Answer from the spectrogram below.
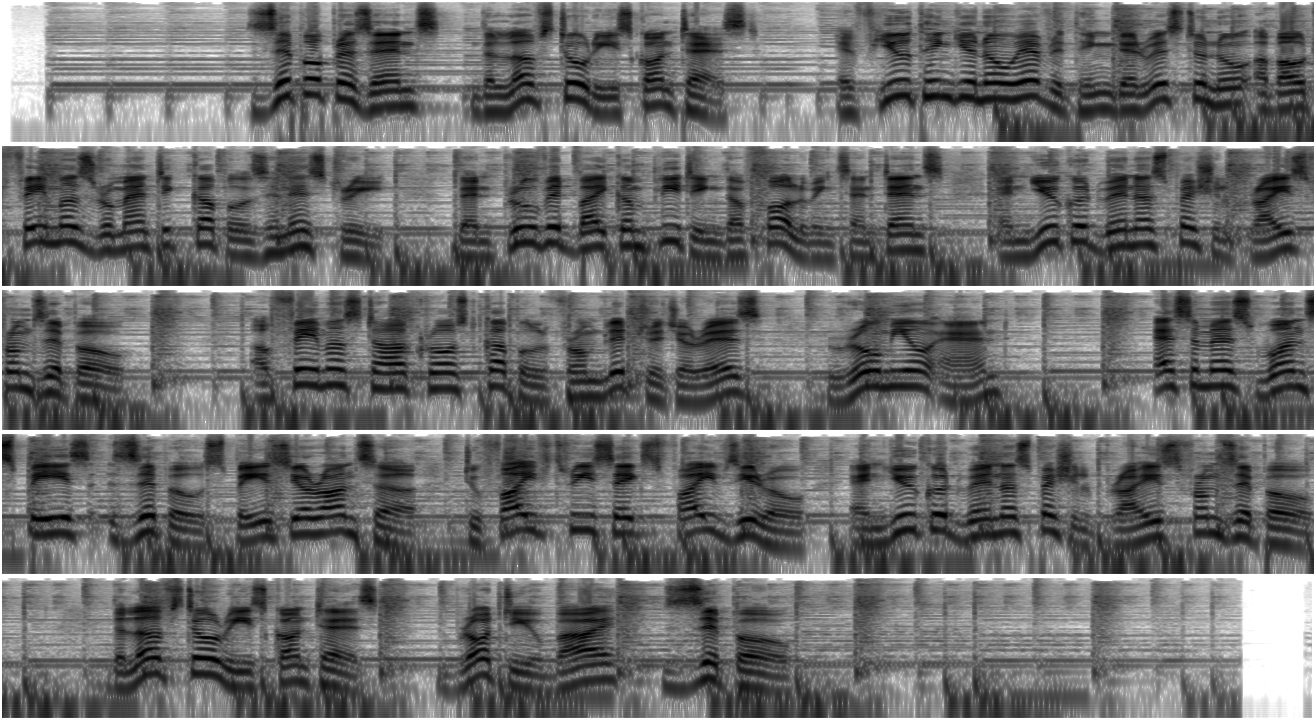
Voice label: ENGLISH NEUTRAL, male voice; Zippo Contest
